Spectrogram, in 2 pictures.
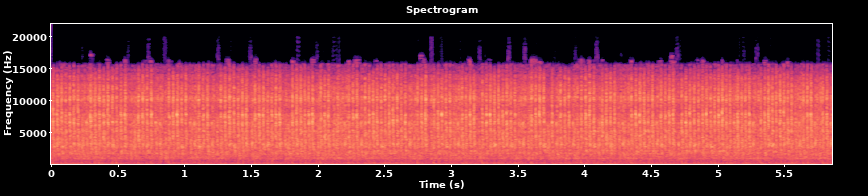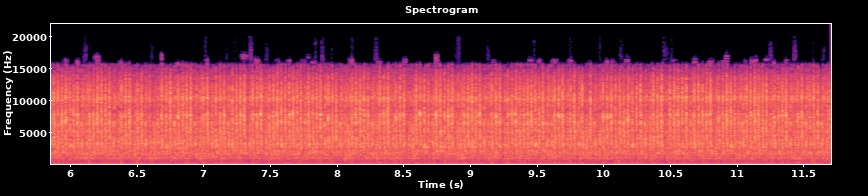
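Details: Ford 8N tractor idling after an amateur adjustment of the carburetor: steady, even low rumble with no misses, surging or knocks over twelve seconds; sounds good, normal idle.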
